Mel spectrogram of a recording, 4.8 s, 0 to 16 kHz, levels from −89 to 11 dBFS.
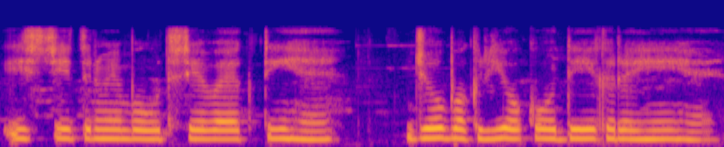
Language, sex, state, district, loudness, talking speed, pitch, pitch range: Hindi, female, Uttar Pradesh, Saharanpur, -14 LUFS, 160 wpm, 225 Hz, 220-230 Hz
